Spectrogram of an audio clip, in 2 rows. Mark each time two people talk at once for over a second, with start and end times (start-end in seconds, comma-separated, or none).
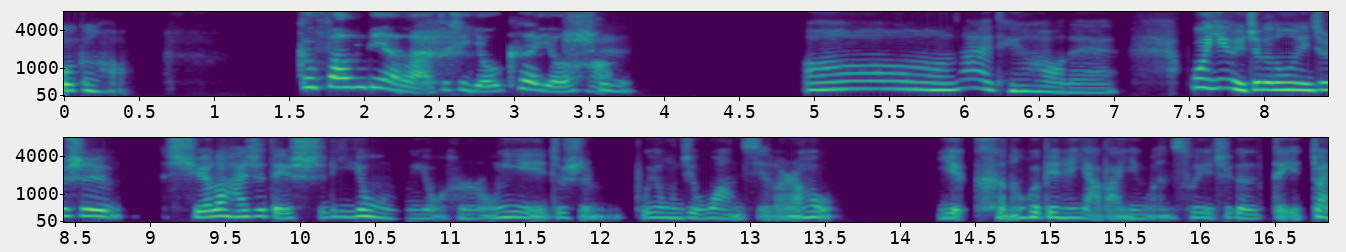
none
